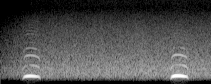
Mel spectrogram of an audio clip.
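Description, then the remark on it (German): A long-eared owl calls twice, each a single low, soft hoot, separated by about three seconds of quiet background hiss, with no voices present. “Manchmal hört man auch den Sound im Frühling, im frühen Frühling, also eher so Spätwinter. Und den originalen Sound habe ich euch auch mitgebracht.”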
